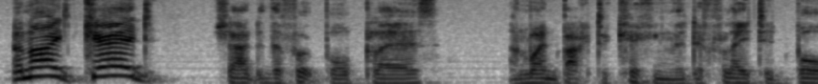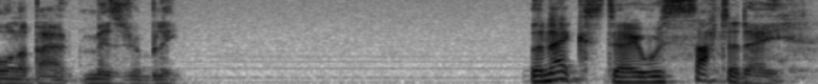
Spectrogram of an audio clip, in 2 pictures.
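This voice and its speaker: A man's voice: lowish voice, moderate pace, long pauses, a little mellow, slightly rough. A man narrating a children's novel as a scripted audiobook.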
